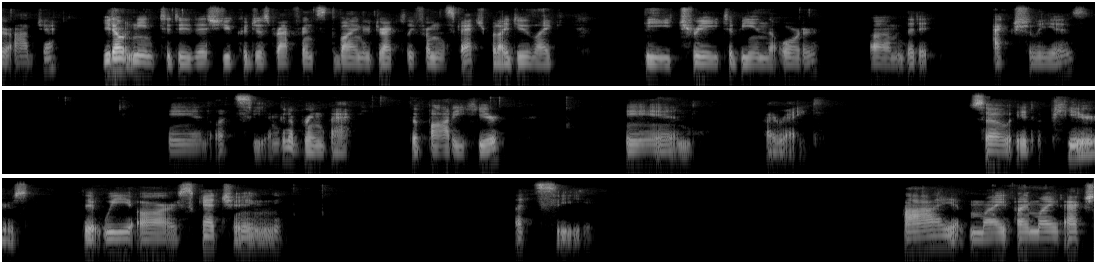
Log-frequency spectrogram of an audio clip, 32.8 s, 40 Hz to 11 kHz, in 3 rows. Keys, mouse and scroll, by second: 0.0-1.6 drag, 1.7-5.2 drag, 3.6-5.2 right drag, 7.9-9.5 drag, 10.4-11.5 scroll down 2, 11.5 click, 13.4-14.6 scroll up 2, 14.6 click, 15.8 click, 16.3-20.4 scroll up 2, 16.5-25.0 middle drag, 20.4-21.2 scroll up 1, 21.2-24.7 scroll up 1, 31.7-32.7 middle drag.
